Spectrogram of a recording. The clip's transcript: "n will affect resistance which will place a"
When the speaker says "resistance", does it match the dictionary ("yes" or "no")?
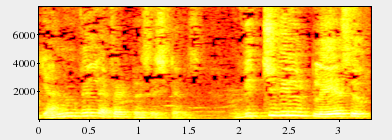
no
